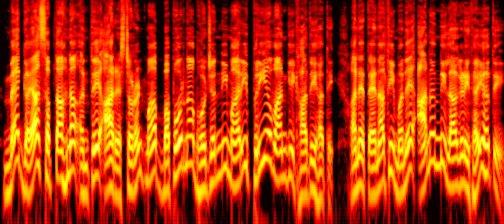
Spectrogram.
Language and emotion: Gujarati, happy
